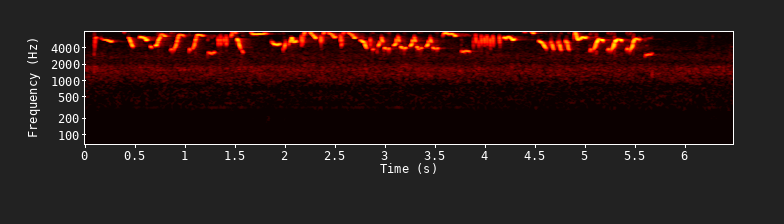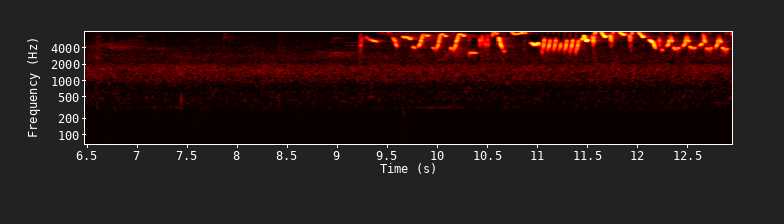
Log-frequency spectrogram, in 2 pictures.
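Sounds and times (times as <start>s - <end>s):
Eurasian wren Troglodytes troglodytes singing high trills and rattles: 0.1s - 5.7s, 9.3s - 12.9s.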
